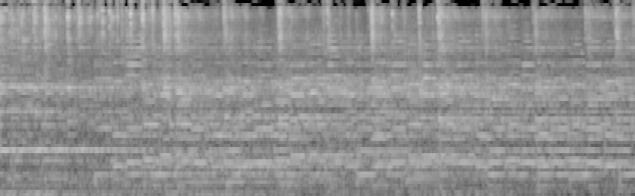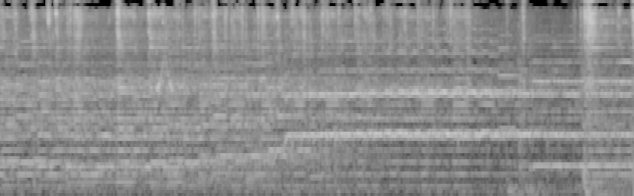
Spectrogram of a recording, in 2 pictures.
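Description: Street buskers playing live: a violin carrying the melody over acoustic guitar accompaniment, with a long held high violin note near the end.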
